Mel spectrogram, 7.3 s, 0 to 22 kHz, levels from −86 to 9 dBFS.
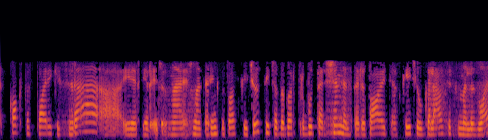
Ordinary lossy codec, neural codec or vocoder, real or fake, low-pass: AAC, 16 kbps; none; real; 3.6 kHz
